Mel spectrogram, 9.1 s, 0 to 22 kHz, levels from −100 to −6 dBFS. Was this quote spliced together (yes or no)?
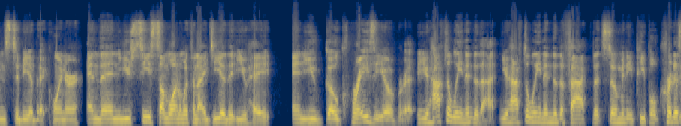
yes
